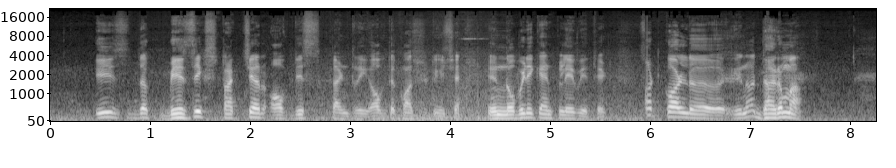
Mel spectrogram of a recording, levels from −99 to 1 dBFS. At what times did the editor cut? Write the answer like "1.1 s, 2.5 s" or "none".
6.0 s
